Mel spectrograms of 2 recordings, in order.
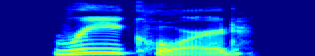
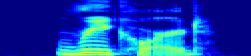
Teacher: when it's used as a noun the stress is on the first syllable record but when it's used as a verb the stress is on the second syllable record · as a noun the stress is on the first syllable record but when it's used as a verb the stress is on the second syllable record misplacing the stress can lead to misunderstandings so it's important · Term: word stress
